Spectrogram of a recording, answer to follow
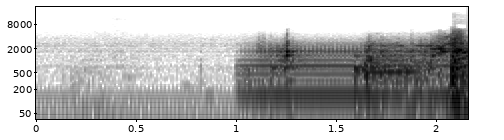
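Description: Near silence, then about halfway through an electric guitar comes in distorted through an Ibanez Tube King TK-999 pedal: a held low note, then a couple more picked notes, growing louder.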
